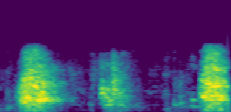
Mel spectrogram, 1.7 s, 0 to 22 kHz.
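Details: Kassy, a 5½-month-old female American Bulldog puppy, barks at her teddy: three short, harsh, broadband barks, the first and last louder and fuller, the middle one softer, spaced about half a second apart.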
